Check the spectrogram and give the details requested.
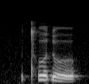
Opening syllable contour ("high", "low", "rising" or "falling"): high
